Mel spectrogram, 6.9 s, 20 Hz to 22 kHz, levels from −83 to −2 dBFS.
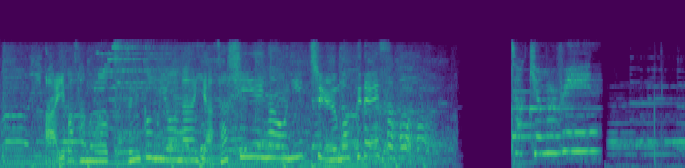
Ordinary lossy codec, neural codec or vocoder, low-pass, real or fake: none; none; none; real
